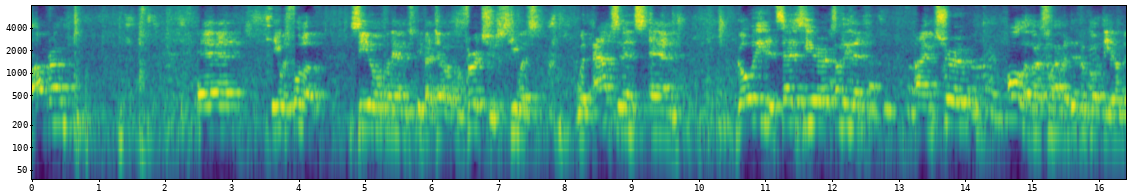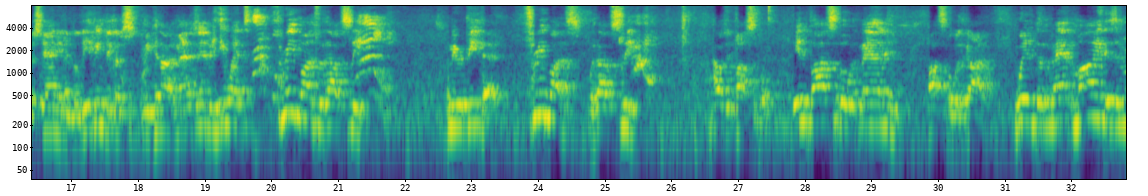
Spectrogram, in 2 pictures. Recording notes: From the Australia Lecture Tour, 2019. A Lecture delivered on March 23, 2019 at the Parish of St. Nicholas in Woolloongabba (Brisbane metropolitan area) during a visit to the Serbian Orthodox Archdiocese of Australia.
